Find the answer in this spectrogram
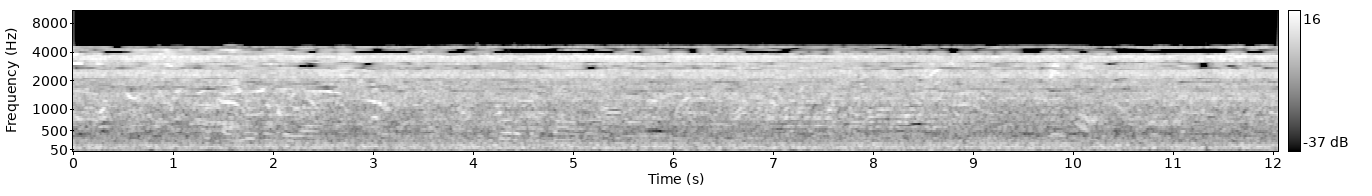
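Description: Jet car's jet engine running with a steady, unchanging roar, with people's voices faintly over it.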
